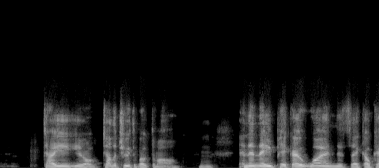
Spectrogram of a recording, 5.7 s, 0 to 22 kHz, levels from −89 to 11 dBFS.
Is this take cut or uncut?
uncut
